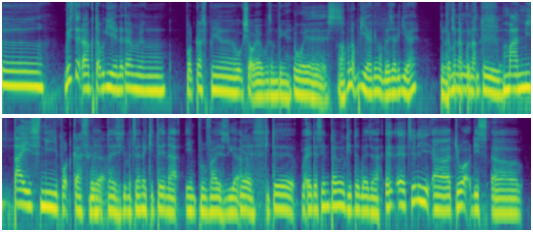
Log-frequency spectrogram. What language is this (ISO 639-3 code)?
msa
